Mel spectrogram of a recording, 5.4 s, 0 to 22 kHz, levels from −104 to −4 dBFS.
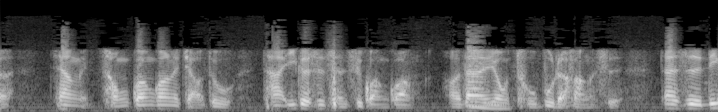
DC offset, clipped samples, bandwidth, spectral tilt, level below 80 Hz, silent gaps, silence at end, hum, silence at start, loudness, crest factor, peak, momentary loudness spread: under 0.1%; under 0.1%; 10.5 kHz; -5 dB/octave; -64 dBFS; none; 0 s; none; 0 s; -25 LUFS; 16 dB; -8 dBFS; 11 LU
